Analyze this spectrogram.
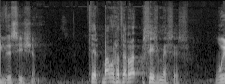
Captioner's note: speaking spanish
